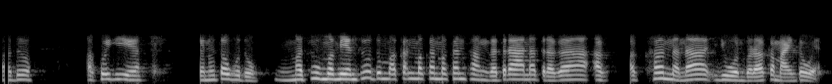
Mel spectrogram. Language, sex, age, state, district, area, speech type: Manipuri, female, 45-60, Manipur, Kangpokpi, urban, conversation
